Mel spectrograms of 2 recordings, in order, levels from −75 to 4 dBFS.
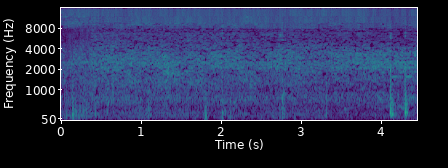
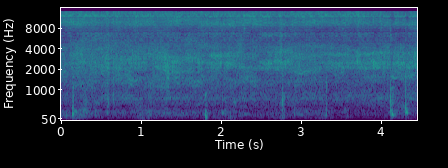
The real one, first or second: first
